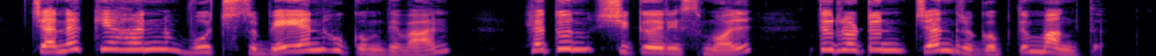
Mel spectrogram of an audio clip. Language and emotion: Kashmiri, neutral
